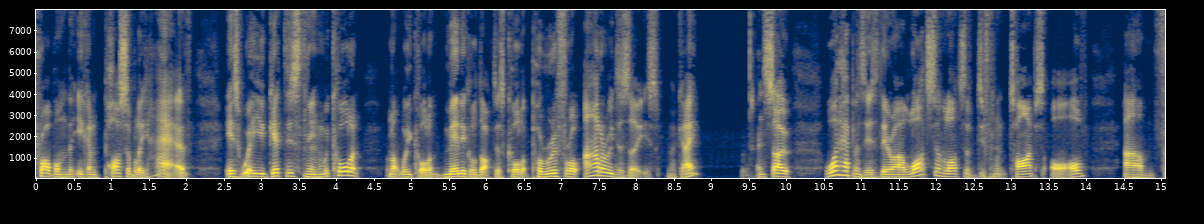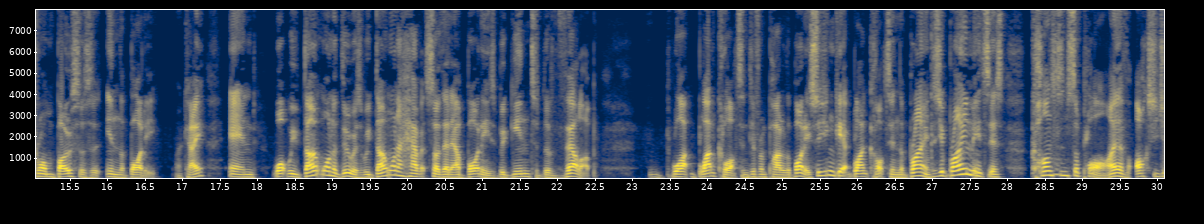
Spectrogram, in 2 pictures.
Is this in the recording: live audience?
no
